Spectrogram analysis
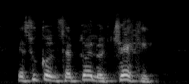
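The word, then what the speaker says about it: chixi: su concepto de lo cheje. Cheje es una palabra aymara que se escribe C-H-I-X-I.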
